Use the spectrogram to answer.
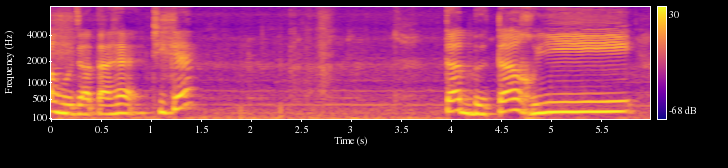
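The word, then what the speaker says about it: تبتغي: جاتا ہے، ٹھیک ہے۔ تبتغی، غین کے تلفظ کا خیال رکھنا ہے اور یا مدہ کو بھی ادا کرنا ہے۔ مرضات ازواجک، रॉ को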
